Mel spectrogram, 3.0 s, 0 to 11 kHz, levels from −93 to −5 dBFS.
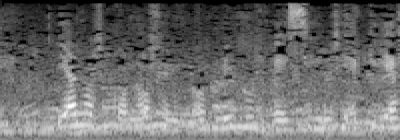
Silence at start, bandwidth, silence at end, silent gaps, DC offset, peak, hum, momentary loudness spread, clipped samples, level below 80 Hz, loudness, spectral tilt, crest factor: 0 s; 10.5 kHz; 0 s; none; 0.3%; -2 dBFS; none; 7 LU; under 0.1%; -54 dBFS; -20 LUFS; -5 dB/octave; 18 dB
